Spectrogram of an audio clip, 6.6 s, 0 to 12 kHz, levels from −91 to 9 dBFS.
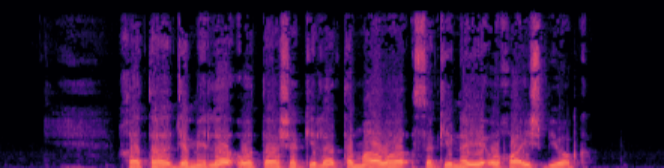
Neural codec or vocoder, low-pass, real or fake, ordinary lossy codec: none; 10.8 kHz; real; MP3, 96 kbps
